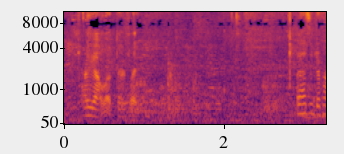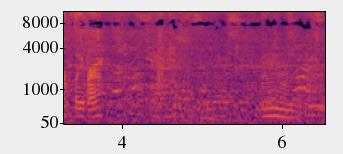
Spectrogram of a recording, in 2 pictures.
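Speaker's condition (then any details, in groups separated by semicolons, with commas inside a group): No condition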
